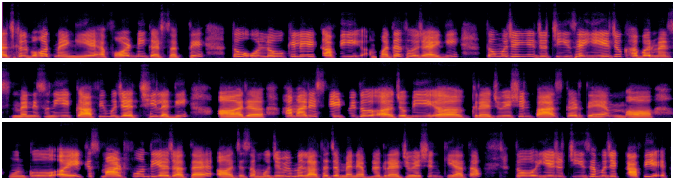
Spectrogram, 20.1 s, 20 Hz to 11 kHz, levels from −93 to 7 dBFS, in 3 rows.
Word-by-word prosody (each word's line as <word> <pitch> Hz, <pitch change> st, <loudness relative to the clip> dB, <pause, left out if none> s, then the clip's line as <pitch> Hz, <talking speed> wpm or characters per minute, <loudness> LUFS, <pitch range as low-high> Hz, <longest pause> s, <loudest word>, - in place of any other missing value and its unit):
आजकल 270 Hz, +3 st, -1 dB
बहुत 315 Hz, +6 st, 0 dB
महँगी 260 Hz, -3 st, -2 dB
है 280 Hz, -, +2 dB
अफ़ोर्ड 265 Hz, +3 st, 0 dB
नहीं 320 Hz, -, -5 dB
कर 260 Hz, -2 st, 0 dB
सकते, 245 Hz, +4 st, -5 dB, 0.3 s
तो 335 Hz, -, -3 dB, 0.2 s
उन 305 Hz, -, -5 dB
लोगों 315 Hz, +1 st, -2 dB
के 340 Hz, -, -1 dB
लिए 330 Hz, +1 st, +1 dB
काफ़ी 310 Hz, +3 st, +1 dB, 0.2 s
मदद 315 Hz, +6 st, +2 dB
हो 300 Hz, -, -2 dB
जाएगी। 260 Hz, +3 st, +1 dB, 0.3 s
तो 330 Hz, -, -4 dB
मुझे 330 Hz, +1 st, -3 dB
ये 345 Hz, 0 st, -6 dB
जो 315 Hz, -, -2 dB
चीज़ 310 Hz, +2 st, -8 dB
है, 315 Hz, -, +5 dB
ये 300 Hz, +2 st, +2 dB
जो 350 Hz, +2 st, -5 dB
खबर 295 Hz, -1 st, 0 dB
मैं 280 Hz, 0 st, +1 dB
स 275 Hz, -, -16 dB
मैंने 260 Hz, +2 st, -1 dB
सुनी 275 Hz, 0 st, -6 dB
ये 290 Hz, -, 0 dB
काफ़ी 250 Hz, +4 st, +5 dB
मुझे 305 Hz, -2 st, 0 dB
अच्छी 275 Hz, +4 st, 0 dB
लगी 260 Hz, +4 st, -2 dB, 0.3 s
और 245 Hz, 0 st, +6 dB, 0.4 s
हमारे 290 Hz, +1 st, +4 dB
स्टेट 315 Hz, -3 st, 0 dB
में 310 Hz, -, -4 dB
तो 310 Hz, -, +1 dB
अ, 240 Hz, -1 st, +4 dB
जो 260 Hz, +1 st, -2 dB
भी 285 Hz, +1 st, -2 dB
अ, 235 Hz, +1 st, +4 dB
ग्रेजुएशन 275 Hz, +5 st, -1 dB
पास 250 Hz, +2 st, +5 dB
करते 265 Hz, -2 st, -3 dB
हैं 260 Hz, +2 st, 0 dB
म 255 Hz, -, -9 dB
अ, 235 Hz, 0 st, +2 dB, 0.4 s
उनको 285 Hz, +3 st, -7 dB
अ, 255 Hz, -, +2 dB
1 295 Hz, +5 st, +2 dB
स्मार्टफ़ोन 285 Hz, +4 st, +2 dB
दिया 295 Hz, -4 st, +3 dB
जाता 235 Hz, 0 st, +2 dB
है 240 Hz, +5 st, +2 dB
अ, 245 Hz, 0 st, +3 dB
जैसा 255 Hz, +3 st, -7 dB
मुझे 260 Hz, +1 st, -5 dB
भी 305 Hz, -, -5 dB
मिला 255 Hz, -2 st, +4 dB
था 275 Hz, -, -4 dB
जब 260 Hz, -1 st, -2 dB
मैंने 250 Hz, +1 st, 0 dB
अपना 260 Hz, 0 st, -3 dB
ग्रेजुएशन 245 Hz, +4 st, -1 dB
किया 235 Hz, -3 st, 0 dB
था। 270 Hz, -, +1 dB, 0.4 s
तो 300 Hz, 0 st, -1 dB
ये 285 Hz, +1 st, +1 dB
जो 305 Hz, -, -3 dB
चीज़ 295 Hz, +1 st, -7 dB
है 345 Hz, -, 0 dB
मुझे 295 Hz, +2 st, 0 dB
काफ़ी 280 Hz, +2 st, +4 dB
275 Hz, 225 wpm, -21 LUFS, 255-305 Hz, 0.4 s, और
